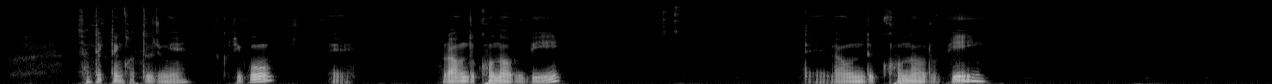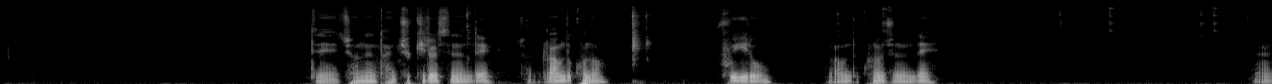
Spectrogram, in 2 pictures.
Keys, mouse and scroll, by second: 15.9 Escape, 18.4 v.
